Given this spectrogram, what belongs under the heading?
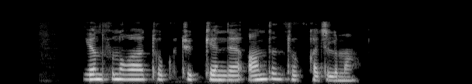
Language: Uyghur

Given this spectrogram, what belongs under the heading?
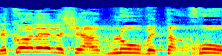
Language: Hebrew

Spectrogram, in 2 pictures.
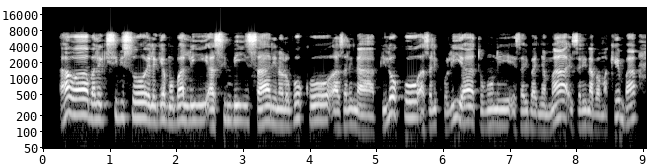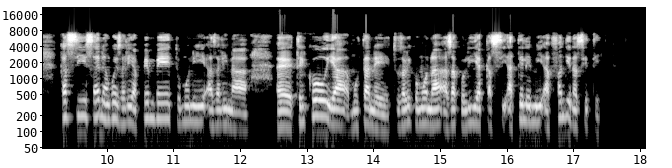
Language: Lingala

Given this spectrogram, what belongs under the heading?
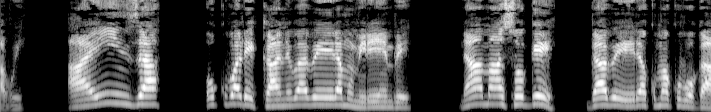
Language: Ganda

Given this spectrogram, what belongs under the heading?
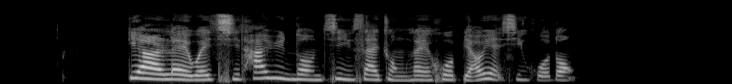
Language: Chinese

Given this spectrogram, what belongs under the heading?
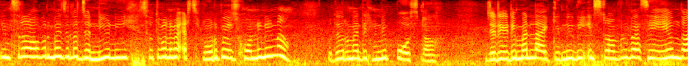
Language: Dogri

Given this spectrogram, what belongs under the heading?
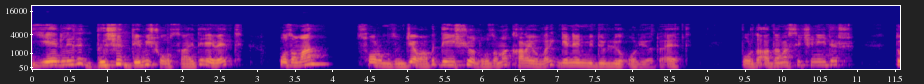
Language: Turkish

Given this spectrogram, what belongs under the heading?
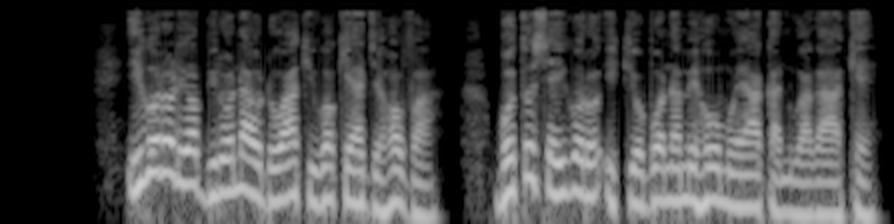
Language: Kikuyu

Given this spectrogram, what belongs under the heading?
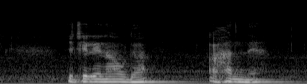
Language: Manipuri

